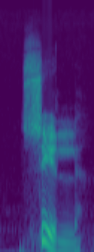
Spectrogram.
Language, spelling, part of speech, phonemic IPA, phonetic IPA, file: Swedish, syll, noun, /sʏl/, [sʏlː], Sv-syll.ogg
- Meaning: a railroad tie, railway sleeper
